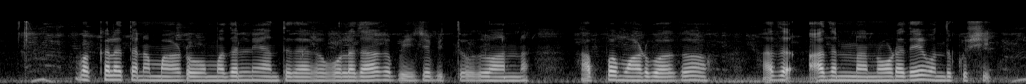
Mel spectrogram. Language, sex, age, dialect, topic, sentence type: Kannada, female, 41-45, Central, agriculture, statement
